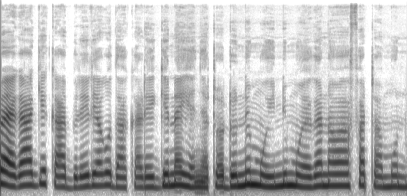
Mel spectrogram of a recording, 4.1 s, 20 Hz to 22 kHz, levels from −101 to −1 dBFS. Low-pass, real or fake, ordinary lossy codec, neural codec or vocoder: 19.8 kHz; real; none; none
